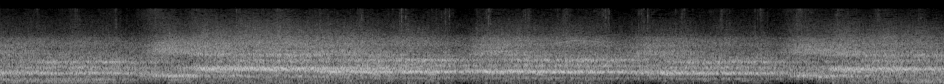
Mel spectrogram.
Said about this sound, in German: Der rituelle Gesang im Stadion ist Stiftung von Gemeinschaft, Vergewisserung gemeinsamer Emotionen und Orientierung, wer Freund ist und wer Feind. Und im Staccato des A Cappella wird die Welt eingeteilt in Gut und Böse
